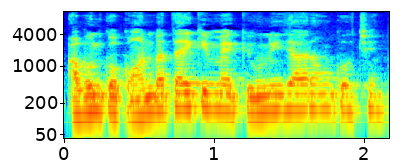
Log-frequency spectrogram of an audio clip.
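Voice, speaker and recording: Lively storytelling man, fairly high voice. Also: rapid-fire, crowd noise. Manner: lively anecdotal storyteller, explains patiently. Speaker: anchor and voice artist, guest. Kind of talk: casual podcast interview.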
